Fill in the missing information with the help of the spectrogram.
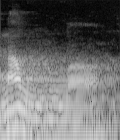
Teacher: Lafaz Allah didahului oleh fathah, jadi dibaca tebal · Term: tafhim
